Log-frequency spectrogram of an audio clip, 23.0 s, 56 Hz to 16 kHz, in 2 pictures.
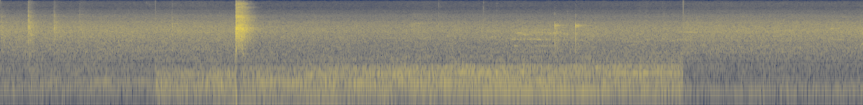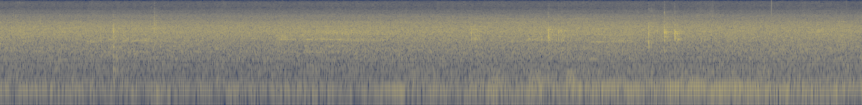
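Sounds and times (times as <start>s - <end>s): sharp click: 3.1s - 3.5s.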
